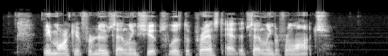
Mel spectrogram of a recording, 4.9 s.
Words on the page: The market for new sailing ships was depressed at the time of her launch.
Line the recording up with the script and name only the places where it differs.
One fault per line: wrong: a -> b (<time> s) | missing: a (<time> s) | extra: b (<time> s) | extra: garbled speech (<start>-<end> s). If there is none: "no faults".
wrong: time -> sailing (3.1 s)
